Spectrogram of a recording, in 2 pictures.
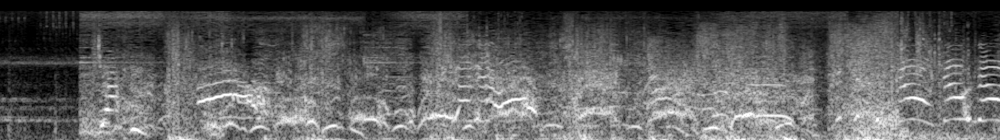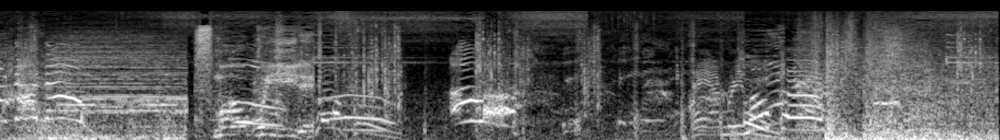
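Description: Zombies snarl and shriek nearby.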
